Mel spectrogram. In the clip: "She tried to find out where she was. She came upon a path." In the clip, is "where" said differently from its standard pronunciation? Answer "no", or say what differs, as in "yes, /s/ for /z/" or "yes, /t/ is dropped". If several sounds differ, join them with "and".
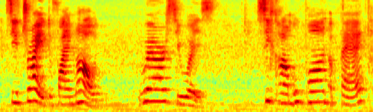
no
